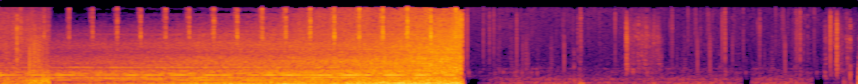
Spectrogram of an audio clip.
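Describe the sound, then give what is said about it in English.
A clock on the wall ticks steadily and evenly over a loud, rumbling bed of sustained tones for about four and a half seconds, then everything cuts off abruptly, leaving near silence with faint scattered clicks. “Hear the clock ticking on the wall”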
